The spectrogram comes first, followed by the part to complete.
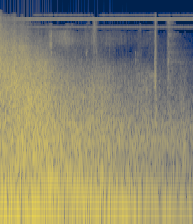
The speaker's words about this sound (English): Puts a gun in his mouth and pulls that trigger.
